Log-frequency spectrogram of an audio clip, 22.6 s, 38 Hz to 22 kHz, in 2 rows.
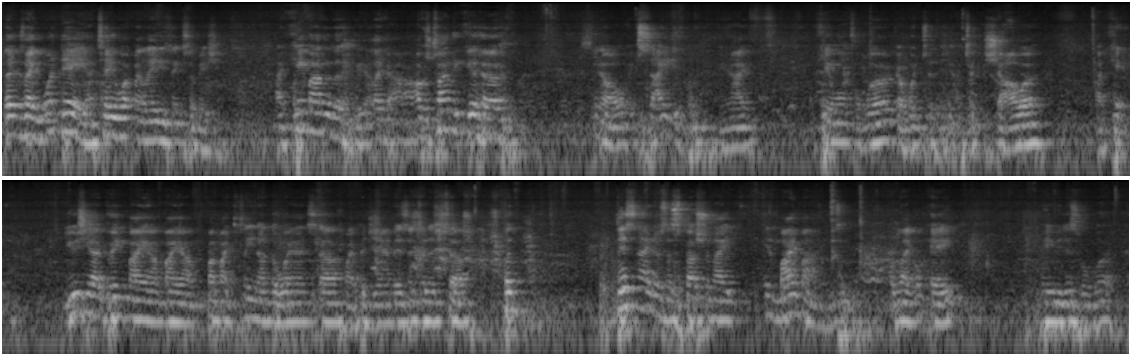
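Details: Stuttering in an adult man, present since childhood, after 15 years of speech therapy; he reports it is milder on a microphone and worse when nervous, with vowel-initial words, especially 'I', hardest. Recorded during a live stand-up performance on a microphone.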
